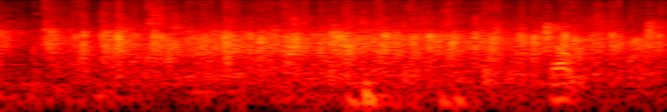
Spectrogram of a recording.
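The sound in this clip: Audience applause welcoming a speaker from the Walt Disney Company's operations team: steady, fairly faint clapping from a crowd that holds evenly for about three seconds.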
